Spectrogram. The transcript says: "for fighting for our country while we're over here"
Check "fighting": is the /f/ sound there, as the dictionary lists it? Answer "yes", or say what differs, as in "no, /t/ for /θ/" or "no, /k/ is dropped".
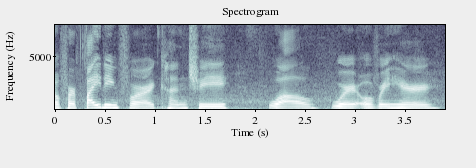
yes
